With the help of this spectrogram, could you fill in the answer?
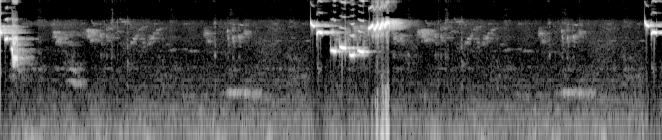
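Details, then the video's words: Brown-chested jungle flycatcher giving a single burst of high, rapid twittering whistles midway through, with short fragments at the start and end and silence between. "SATU SATU NYA SRDC NYULING BIKIN EMOSI SRDC TETANGGA,SIKATAN RIMBA DADA COKLAT"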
